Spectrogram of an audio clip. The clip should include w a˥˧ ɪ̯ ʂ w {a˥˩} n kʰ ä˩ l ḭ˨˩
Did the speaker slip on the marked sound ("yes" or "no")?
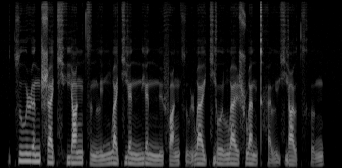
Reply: no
